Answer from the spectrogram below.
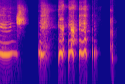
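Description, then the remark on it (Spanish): A series of short, pitched meow-like cries, about six in quick succession, fairly loud; it sounds like a person's voice imitating a cat's meowing. “Pero, pero, me tiene que soltar el gato, por favor.”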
